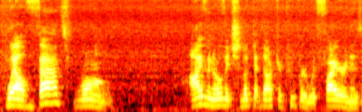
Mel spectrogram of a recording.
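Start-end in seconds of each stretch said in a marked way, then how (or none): 0.1-1.7 slow, firm and a bit louder; slow defiant retort. Acted. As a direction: lay it down slowly, no give. Jay defies the Soviet agent.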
